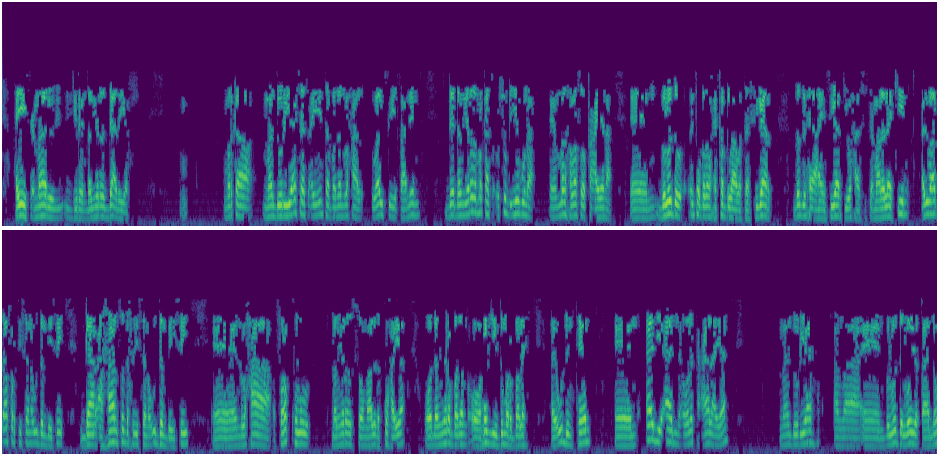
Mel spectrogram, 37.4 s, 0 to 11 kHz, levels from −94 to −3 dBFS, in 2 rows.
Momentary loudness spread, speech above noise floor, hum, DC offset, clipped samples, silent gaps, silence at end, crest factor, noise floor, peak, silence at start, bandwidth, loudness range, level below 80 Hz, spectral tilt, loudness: 11 LU; 47 dB; none; under 0.1%; under 0.1%; none; 0 s; 18 dB; -73 dBFS; -8 dBFS; 0.25 s; 4 kHz; 5 LU; -74 dBFS; -10 dB/octave; -27 LUFS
